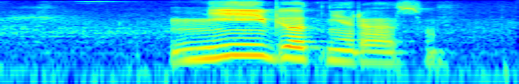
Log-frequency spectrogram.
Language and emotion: Russian, neutral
